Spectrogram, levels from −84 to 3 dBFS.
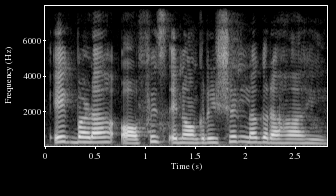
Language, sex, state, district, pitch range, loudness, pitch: Hindi, female, Madhya Pradesh, Bhopal, 220-275 Hz, -15 LUFS, 245 Hz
